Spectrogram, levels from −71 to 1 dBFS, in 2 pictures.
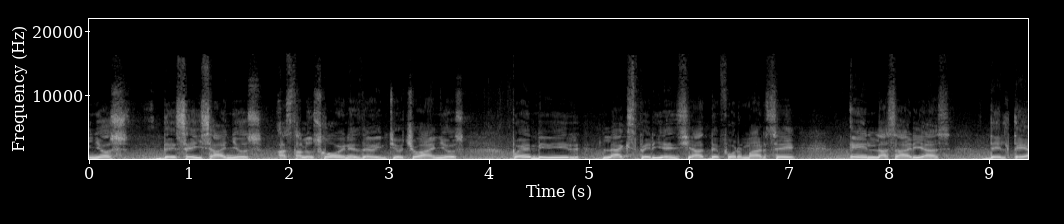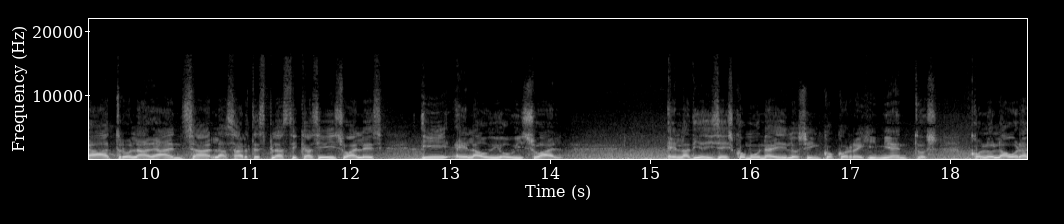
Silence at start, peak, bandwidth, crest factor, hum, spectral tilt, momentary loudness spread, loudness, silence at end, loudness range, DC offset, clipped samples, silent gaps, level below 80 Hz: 0 s; -8 dBFS; 16.5 kHz; 12 dB; none; -5.5 dB/octave; 7 LU; -21 LUFS; 0 s; 1 LU; under 0.1%; under 0.1%; none; -38 dBFS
